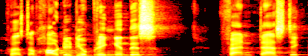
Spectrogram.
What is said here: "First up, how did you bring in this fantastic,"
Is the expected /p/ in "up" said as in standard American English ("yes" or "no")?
no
